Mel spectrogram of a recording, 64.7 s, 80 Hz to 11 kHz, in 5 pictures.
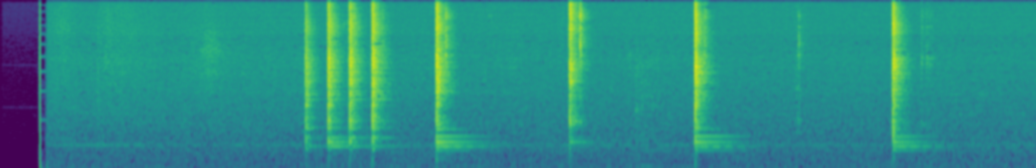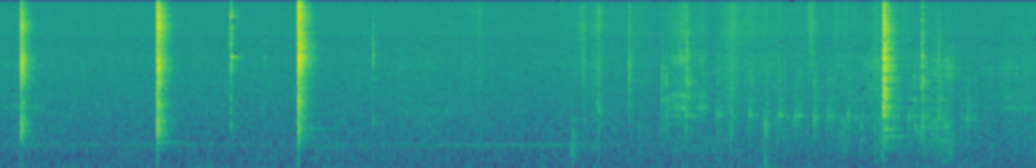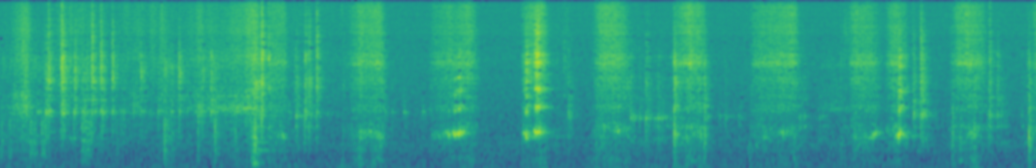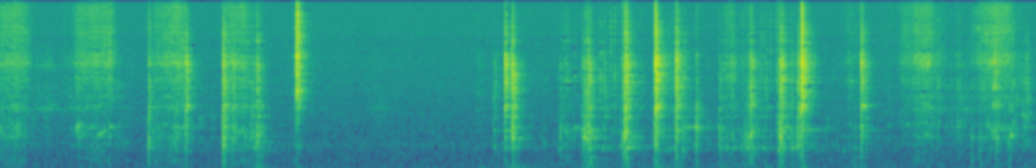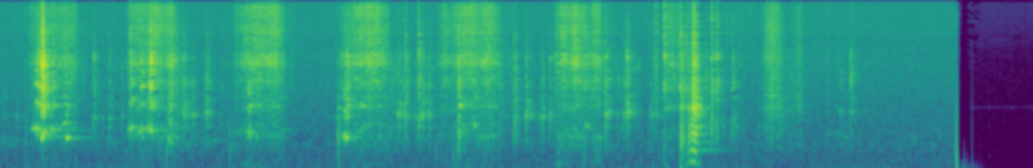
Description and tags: Tap unscrew old fire ext
Tapping on various parts of an old brass fire extinguisher with the handle end of a Stanley knife; then unscrewing the top, removing it, putting it back on and screwing it again. Recorded indoors onto minidisc with ECM-DS70P condenser mic at c. 1m range, unprocessed, some background noise.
